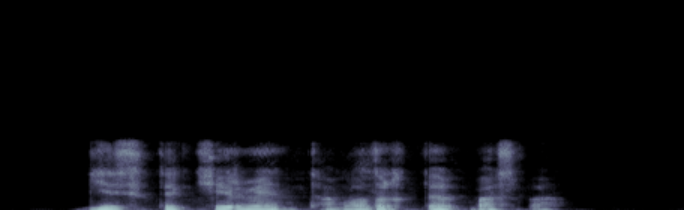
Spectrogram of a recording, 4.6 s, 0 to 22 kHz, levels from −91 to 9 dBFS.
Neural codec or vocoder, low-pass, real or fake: codec, 16 kHz, 4 kbps, FreqCodec, smaller model; 7.2 kHz; fake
